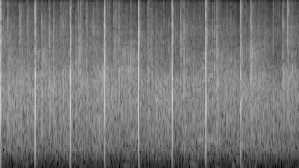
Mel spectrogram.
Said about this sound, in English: Come on, give Him another hand clap of praise if you wouldn't mind, please, church.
